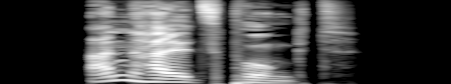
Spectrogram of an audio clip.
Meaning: clue, indication, evidence (information that may lead one to a certain point or conclusion)
- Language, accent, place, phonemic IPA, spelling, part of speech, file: German, Germany, Berlin, /ˈanhalt͡sˌpʊŋkt/, Anhaltspunkt, noun, De-Anhaltspunkt.ogg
